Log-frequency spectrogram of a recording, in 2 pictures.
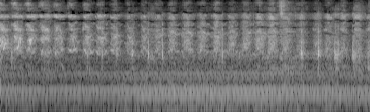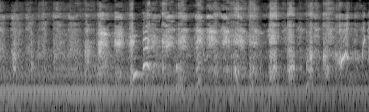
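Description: A person laughing in rapid short bursts, several a second, with a steady low hum underneath.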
